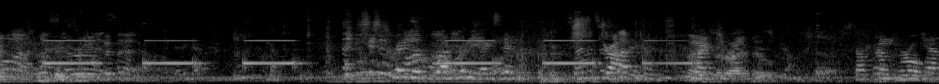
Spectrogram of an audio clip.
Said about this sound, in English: Yeah, it's a fire alarm. That is an actual fire alarm.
